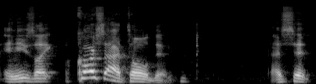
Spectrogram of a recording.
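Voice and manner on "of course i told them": high, emphatic Southern retort; Southern guy. Retold or imitated. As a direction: imitate the Southern customer, louder and higher. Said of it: "he was a Southern guy too".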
